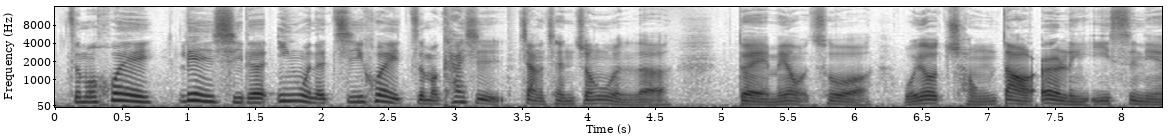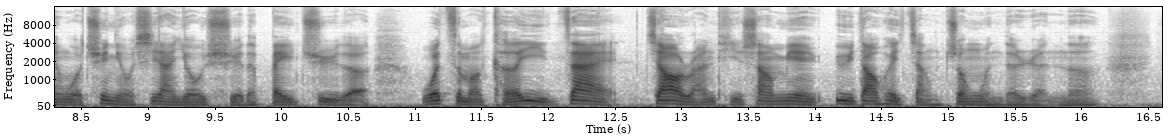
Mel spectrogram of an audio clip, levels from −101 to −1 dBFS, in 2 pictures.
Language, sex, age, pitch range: Chinese, male, 20-39, 95-130 Hz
